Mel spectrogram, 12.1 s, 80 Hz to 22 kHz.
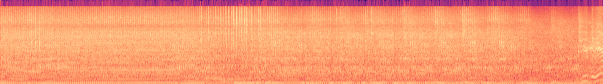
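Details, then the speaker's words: Mini hotrod with a swapped-in 12 hp freebie engine; it runs loud with an uneven, loping beat, then smooths out as it warms after lead is dripped in. Owner suspects a stuck valve that is freeing up. "we've been trying to figure out what's going on and I think that motor had a stuck valve"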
